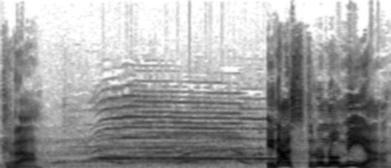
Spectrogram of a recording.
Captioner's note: people cheer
